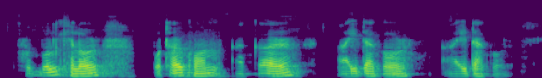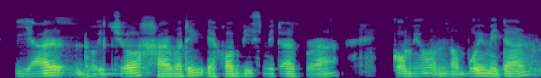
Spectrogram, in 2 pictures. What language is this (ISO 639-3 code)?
asm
